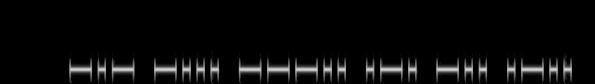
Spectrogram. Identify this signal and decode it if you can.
Morse code, heard as a keyed tone, about 17 wpm, 700 Hz. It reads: KB8RDL
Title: USA Call Signs - 6 Characters - Repeated 2x - 17wpm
